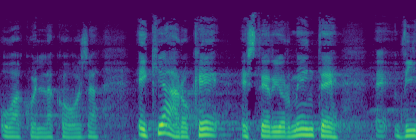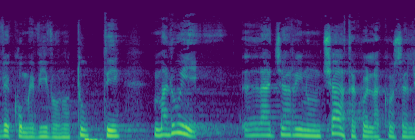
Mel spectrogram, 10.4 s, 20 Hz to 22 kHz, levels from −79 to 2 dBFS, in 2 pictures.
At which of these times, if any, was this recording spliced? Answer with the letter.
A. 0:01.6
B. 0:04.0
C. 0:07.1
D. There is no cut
C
